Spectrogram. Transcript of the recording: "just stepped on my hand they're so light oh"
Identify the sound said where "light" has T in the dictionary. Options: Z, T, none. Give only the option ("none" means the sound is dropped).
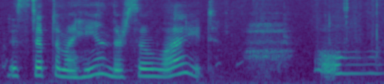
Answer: T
